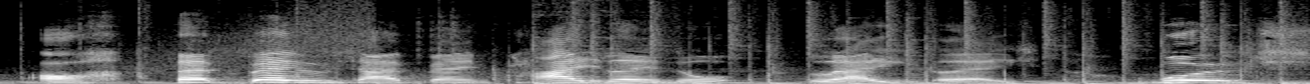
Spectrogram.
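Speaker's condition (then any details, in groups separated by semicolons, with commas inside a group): Ataxic cerebral palsy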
